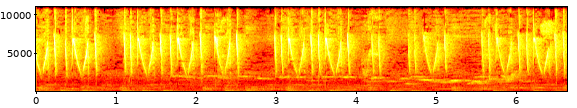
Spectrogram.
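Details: Excited bar-winged prinia singing in repeated rapid phrases of high sweeping notes, slightly softer here, with brief pauses between phrases and faint low background sounds.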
